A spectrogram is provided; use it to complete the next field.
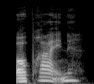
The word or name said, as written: opregne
